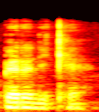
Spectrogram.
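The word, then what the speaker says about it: Wernicke: 언어는 듣고 말하고 말하고 듣고 듣는 부분은 우리가 귀에 그 윗부분 그 좌뇌 쪽으로 생각하고 베르니케라고 뭐 W를 쓰지만 독일식 발음으로 베르니케 브로카는 이제 좀 프랑스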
